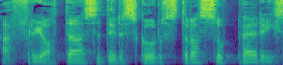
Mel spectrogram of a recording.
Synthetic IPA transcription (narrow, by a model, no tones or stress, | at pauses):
a̰frjɔdasədirskʊrstrɔsʊpʰɛɾi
